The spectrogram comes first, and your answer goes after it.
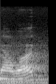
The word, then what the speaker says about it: hour: an hour, H silent, an honest, here is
